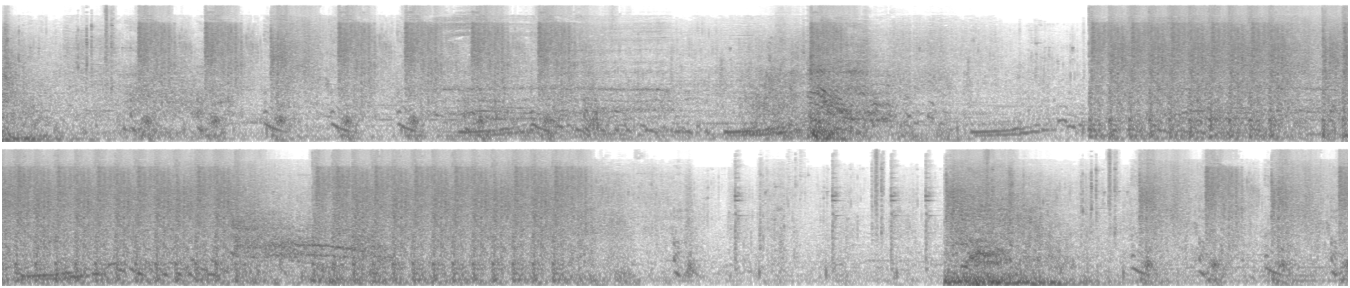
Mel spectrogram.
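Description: Gunfire from weapons in Resident Evil: Revelations, firing off spare ammunition as a series of sharp, loud shots in bursts with short pauses between them.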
